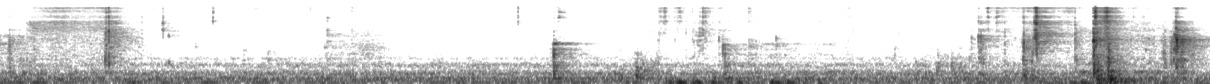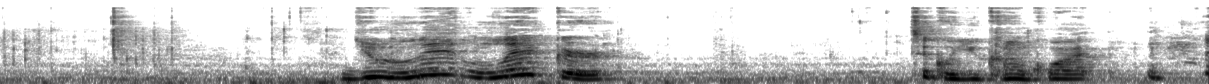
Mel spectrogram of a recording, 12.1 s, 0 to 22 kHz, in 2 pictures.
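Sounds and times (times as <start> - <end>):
person chewing food: 0.0 - 7.8.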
